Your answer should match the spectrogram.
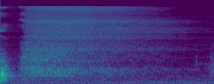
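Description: A man breathing out slowly and audibly, the breath fading away over about a second and a half, just after a brief voiced sound at the very start.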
